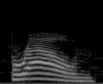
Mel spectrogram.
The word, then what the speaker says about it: Brown: That's Emmett Brown. Rhymes with clown, she's looking for someone.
